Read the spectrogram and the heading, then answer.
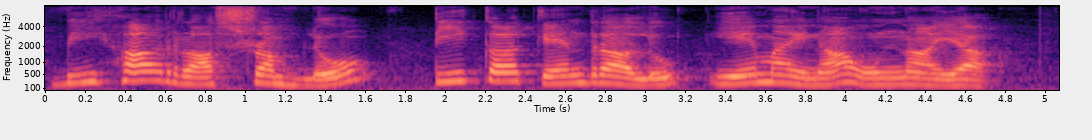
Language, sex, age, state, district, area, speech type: Telugu, female, 60+, Andhra Pradesh, Chittoor, rural, read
